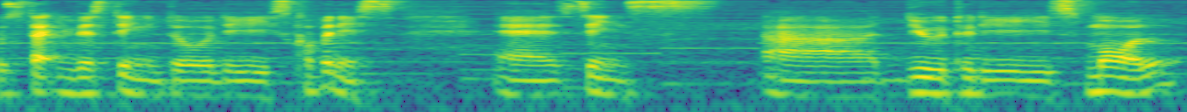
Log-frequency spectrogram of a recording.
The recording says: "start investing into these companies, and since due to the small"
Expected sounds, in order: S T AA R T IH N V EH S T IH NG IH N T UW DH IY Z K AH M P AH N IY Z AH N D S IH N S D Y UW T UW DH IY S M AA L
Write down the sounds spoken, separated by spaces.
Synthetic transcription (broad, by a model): S T AA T IH N V EH S T IH NG IH N T UW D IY S K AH M P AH N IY S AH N S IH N S D Y UW T UW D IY S M AA L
